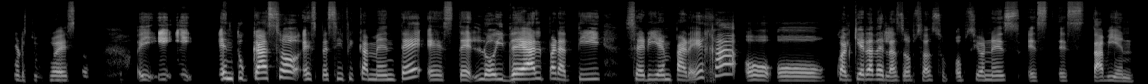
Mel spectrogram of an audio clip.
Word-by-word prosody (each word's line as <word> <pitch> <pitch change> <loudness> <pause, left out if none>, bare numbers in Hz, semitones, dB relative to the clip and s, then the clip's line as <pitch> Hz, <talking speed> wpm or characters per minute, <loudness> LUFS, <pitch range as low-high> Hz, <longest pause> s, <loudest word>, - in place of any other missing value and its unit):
Por - - -10
supuesto. 200 - -6 0.5
Y 420 -5 -3
y 235 - +7
y - - -4 0.2
en 270 +2 +2
tu 280 - -9
caso 280 +3 +5
específicamente, 240 - -1
este, 215 0 -1
¿lo 230 -1 -2
ideal 245 +3 +7
para 265 -5 +2
ti 240 +3 -3 0.2
sería 220 -1 -2
en 230 - -7
pareja, 275 - 0 0.2
o 205 +1 -3
o, 180 -2 -5
cualquiera 230 +2 +1
de 225 -1 -2
las 185 +1 -2
2 200 - -9
as 205 - -7
opciones 200 +2 -5
es 170 +1 -5
está 175 +1 -2
bien? 160 -6 -7
225 Hz, 145 wpm, -25 LUFS, 200-250 Hz, 0.5 s, y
